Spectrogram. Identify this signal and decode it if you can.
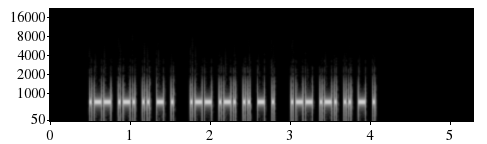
Morse code, heard as a keyed tone, about 40 wpm, 700 Hz. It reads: WRITE WRITE WRITE
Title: Top 300 Words Repeated 40wpm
